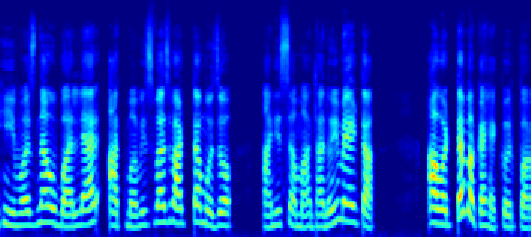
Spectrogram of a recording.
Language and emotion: Goan Konkani, happy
